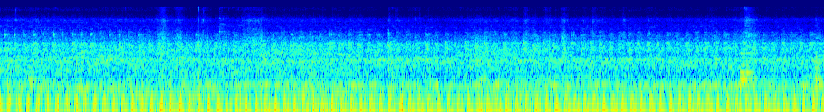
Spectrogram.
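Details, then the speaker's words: Yamaha Xeon scooter after repair for frequent stalling and hard starting (spark plug also replaced): starts directly on ignition, small single-cylinder engine idling evenly without stumbling or dying. "Oke motor sudah menyala dengan baik"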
